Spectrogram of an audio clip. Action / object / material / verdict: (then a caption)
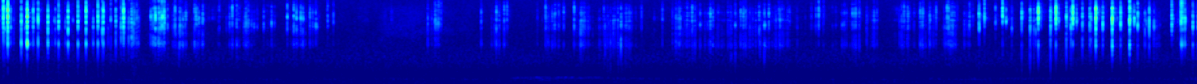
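tap / small plastic cosmetic jar with lid / plastic / none. Long red nails tap quickly on the black lid of a small round white cosmetic jar, likely plastic, and the jar is shaken. Dense bursts of sharp, bright clicks and light rattling come in fast runs, easing to a sparse, quiet stretch near the middle before building again toward the end.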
